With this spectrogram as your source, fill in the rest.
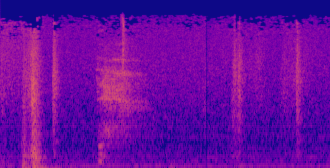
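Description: Fabric rustles softly as a cover is handled.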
